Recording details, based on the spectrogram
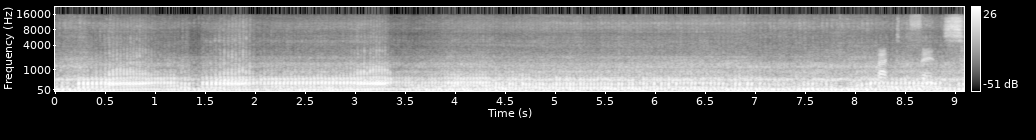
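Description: A big adventure motorcycle rides a bush trail on a group ride near Brisbane, its engine a loud, close, steady drone with clattering and scraping over rough ground and a few surges of revving.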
